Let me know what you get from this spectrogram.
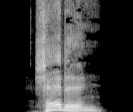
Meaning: dative plural of Schädel
- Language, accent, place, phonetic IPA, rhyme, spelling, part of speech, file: German, Germany, Berlin, [ˈʃɛːdl̩n], -ɛːdl̩n, Schädeln, noun, De-Schädeln.ogg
